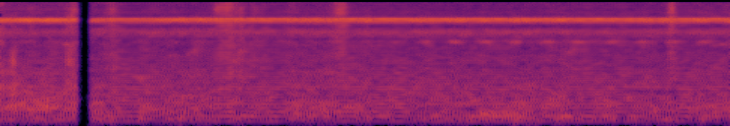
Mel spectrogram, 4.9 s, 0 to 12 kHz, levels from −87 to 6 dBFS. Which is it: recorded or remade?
remade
